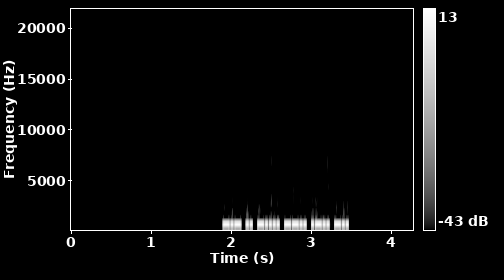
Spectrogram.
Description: Morse code, heard as a keyed tone, about 50 wpm, 700 Hz. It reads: KI6ZLD
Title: USA Call Signs - 6 Characters - 50wpm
